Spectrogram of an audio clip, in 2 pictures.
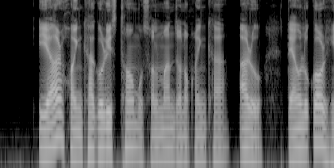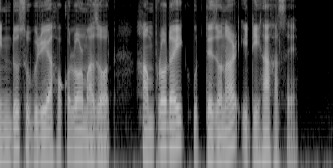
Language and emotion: Assamese, neutral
